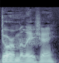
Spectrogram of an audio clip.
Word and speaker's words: Dormammu: And then it goes into, like, it's just showing a lot of the Dormammu. I don't want to pronounce it wrong. – Dormammu, yeah.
